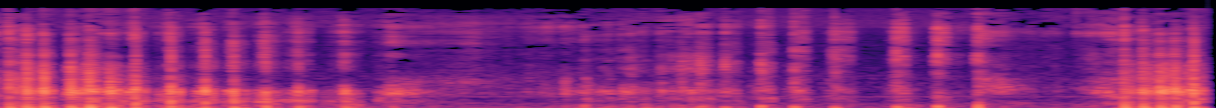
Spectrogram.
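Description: A solid, hand-sized silver smartphone with a metal-and-glass body is held in the hands and tapped and scratched with fingernails. Quick, irregular dry clicks come in dense bursts at the start and end, with softer scratching and scattered taps in between. Each tap stops short with no ring.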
